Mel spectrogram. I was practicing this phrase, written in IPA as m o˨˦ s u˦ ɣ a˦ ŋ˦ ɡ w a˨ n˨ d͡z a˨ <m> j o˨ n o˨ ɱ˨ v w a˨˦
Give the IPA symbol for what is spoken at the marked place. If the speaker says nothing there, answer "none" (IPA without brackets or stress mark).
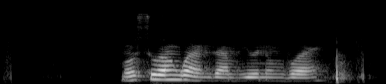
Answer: m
